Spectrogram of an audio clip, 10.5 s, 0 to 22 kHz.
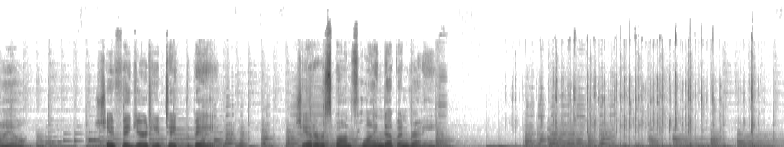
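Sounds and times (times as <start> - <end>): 
sustained melodic music bed: 0.0 - 10.4
speech: 1.4 - 3.2, 4.0 - 5.9
rapid keyboard typing: 6.8 - 10.4.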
